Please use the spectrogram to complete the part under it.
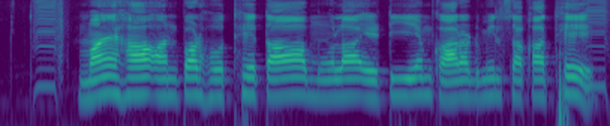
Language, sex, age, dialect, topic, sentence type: Chhattisgarhi, male, 18-24, Eastern, banking, question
